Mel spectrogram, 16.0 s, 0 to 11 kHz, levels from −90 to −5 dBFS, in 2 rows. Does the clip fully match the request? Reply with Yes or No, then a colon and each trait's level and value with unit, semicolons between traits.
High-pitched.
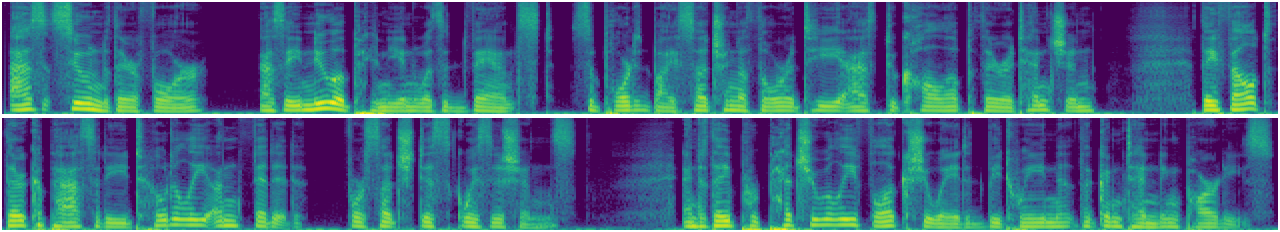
No: low, 120 Hz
